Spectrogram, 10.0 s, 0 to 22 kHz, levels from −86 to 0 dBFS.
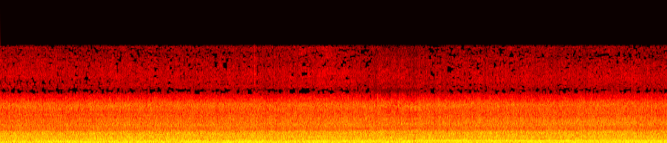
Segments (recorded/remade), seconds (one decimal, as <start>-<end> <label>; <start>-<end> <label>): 0.0-5.6 recorded; 5.6-6.3 remade; 6.3-10.0 recorded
